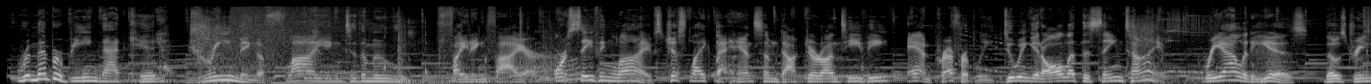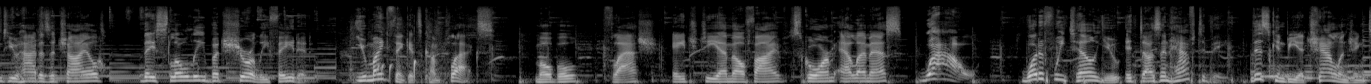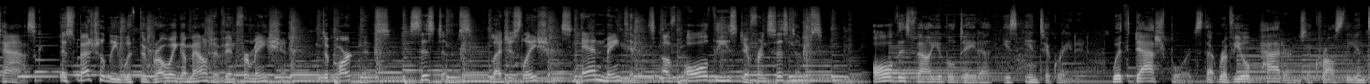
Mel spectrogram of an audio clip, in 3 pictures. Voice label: english american explainer videos

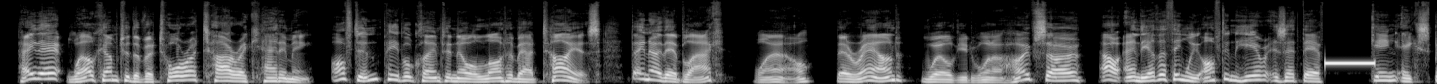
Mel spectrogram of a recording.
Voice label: english australian commercial

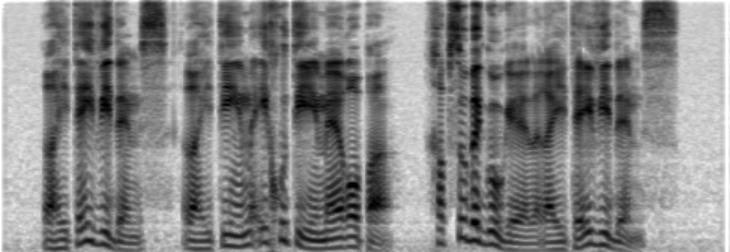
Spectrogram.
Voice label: hebrew corporate videos

